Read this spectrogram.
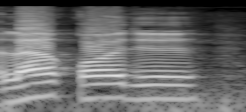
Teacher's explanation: Pada bacaan laqad di sini ada hukum tajwid berupa qalqalah, yaitu suara dalnya. Apa itu qalqalah? Artinya memantul. Maka di sini kita harus mantulkan, ya, mantul.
